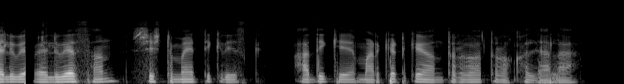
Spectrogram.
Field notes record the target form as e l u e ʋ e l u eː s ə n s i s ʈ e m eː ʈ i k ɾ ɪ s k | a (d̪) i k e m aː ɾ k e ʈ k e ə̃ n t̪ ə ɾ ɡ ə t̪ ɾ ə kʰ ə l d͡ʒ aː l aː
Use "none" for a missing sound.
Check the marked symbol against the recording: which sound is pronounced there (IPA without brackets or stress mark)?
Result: d̪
